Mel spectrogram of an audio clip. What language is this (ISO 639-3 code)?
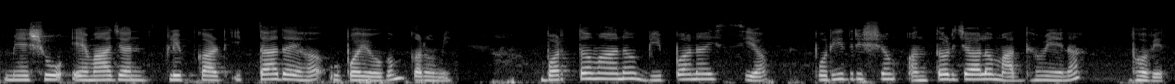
san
